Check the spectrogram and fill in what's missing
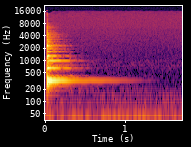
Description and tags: violin pizz vib E3
violin pizzicato vibrato
violin, vibrato, pizzicato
